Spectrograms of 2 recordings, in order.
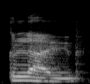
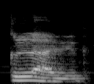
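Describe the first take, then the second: No difference in how they are said.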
